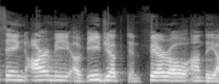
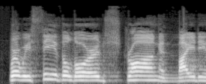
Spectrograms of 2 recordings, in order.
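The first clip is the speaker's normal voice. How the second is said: ordinary talk, nothing marked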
